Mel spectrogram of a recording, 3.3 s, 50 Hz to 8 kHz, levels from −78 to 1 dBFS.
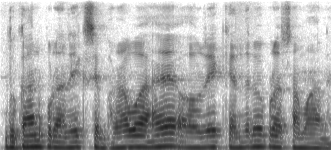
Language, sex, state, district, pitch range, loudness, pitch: Hindi, male, Bihar, Supaul, 105-115 Hz, -15 LUFS, 110 Hz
